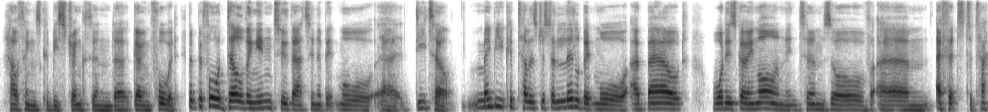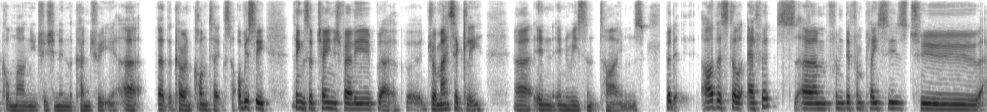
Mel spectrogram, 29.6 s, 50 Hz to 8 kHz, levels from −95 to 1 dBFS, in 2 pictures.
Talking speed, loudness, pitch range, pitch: 145 wpm, -20 LUFS, 120-155 Hz, 135 Hz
